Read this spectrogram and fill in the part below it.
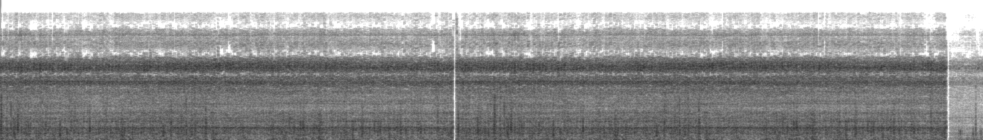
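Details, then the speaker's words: Ranomoto scooter gearbox heard while riding, steady running roar with some wind rush and no whine or howl (a howl would mean a failed gearbox); this is the sound a healthy scooter gearbox should make. "සාමාන්‍යයෙන් අපි scooter එකක් පදිනකොට මේ හඬ විතරයි අපිට එන්න ඕනේ අනිවාර්යයෙන්ම."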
